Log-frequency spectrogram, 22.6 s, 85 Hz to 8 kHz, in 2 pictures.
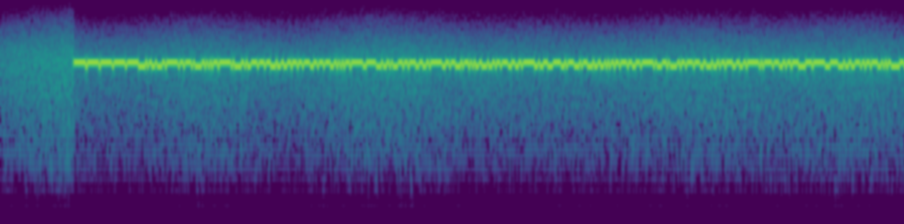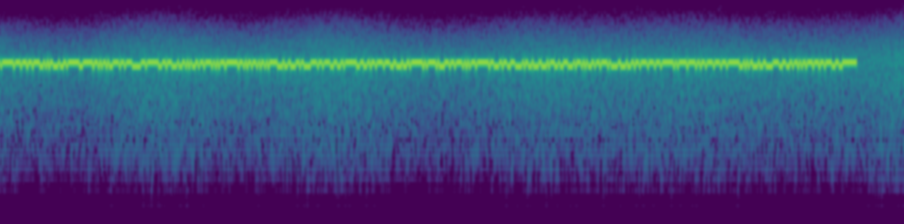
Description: RTTY (45.45 baud, 170 Hz shift), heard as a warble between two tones, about 2150 Hz centre. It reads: 36EBQ P076V Z8PHS 8LMGH R2ZE7 8XU9M C45Q4 VJB5P S6JJX NO8I7 XZ6AW HLHS3 1XK1R OIJQ8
